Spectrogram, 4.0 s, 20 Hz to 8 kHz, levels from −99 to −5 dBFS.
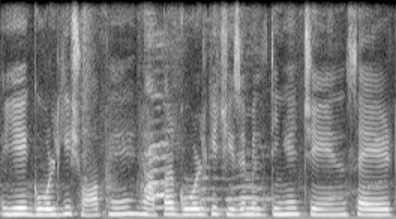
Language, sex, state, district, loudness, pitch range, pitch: Hindi, female, Madhya Pradesh, Bhopal, -14 LUFS, 205-220 Hz, 210 Hz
